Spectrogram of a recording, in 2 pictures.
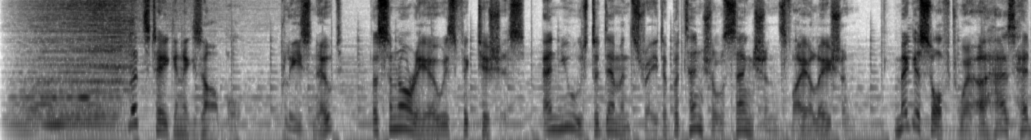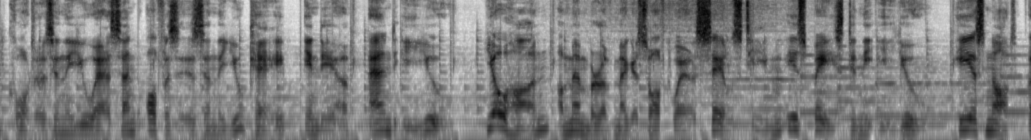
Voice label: British RP Corporate eLearning Business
